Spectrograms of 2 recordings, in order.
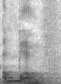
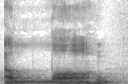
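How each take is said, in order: First: The middle vowel is said short, not prolonged. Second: The middle vowel is prolonged and held longer. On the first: The speaker calls it wrong. "Vous n'allez pas dire Allahu" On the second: The speaker calls it right. "vous allez prolonger un peu"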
